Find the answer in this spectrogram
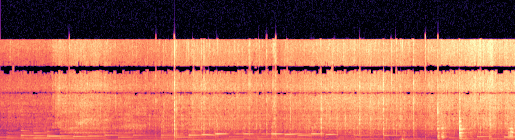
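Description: Hot oil sizzling steadily as food fries in a pan, with a few sharp clicks near the end, over soft background music.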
